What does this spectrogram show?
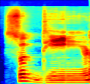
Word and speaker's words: शुद्धीण: शुद्धीण आधा द ध, शुद्धीण, दंसण शुद्धीण।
